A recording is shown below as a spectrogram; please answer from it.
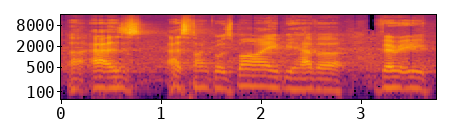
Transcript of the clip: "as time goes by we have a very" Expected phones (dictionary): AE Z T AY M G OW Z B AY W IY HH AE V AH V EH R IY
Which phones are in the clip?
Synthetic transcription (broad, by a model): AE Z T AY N G OW Z B AY W IY HH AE V AH V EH R IY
